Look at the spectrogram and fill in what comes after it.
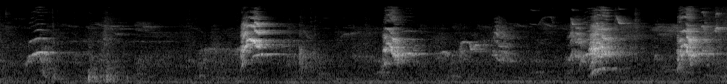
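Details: Household pygmy marmoset with two newborn young: a few separate rasping squawks roughly one per second, each with a bright high whistle layered on top, quiet pauses between.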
